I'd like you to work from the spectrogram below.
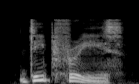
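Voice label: "deep freeze", British English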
